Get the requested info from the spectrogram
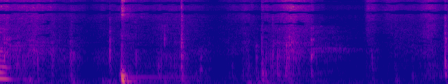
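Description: Handling noise from a sewn Tyvek journal cover being picked up and moved on a table: one soft knock a little over half a second in, then small rustles and clicks.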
